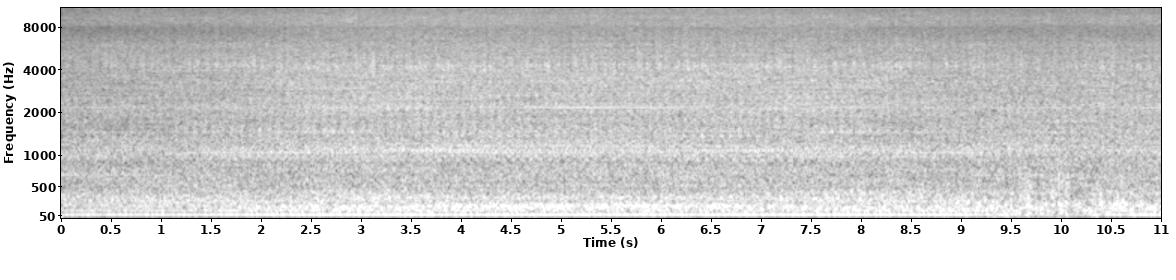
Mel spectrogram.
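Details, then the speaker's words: 2004 Blue Bird All American 72-passenger school bus with automatic, running about an hour, not overheating: steady fairly quick idle with constant low rumble, no dips; stuck on high idle until brake touched. "The motor sounds like it's on a fast idle. It's been like that for almost an hour."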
